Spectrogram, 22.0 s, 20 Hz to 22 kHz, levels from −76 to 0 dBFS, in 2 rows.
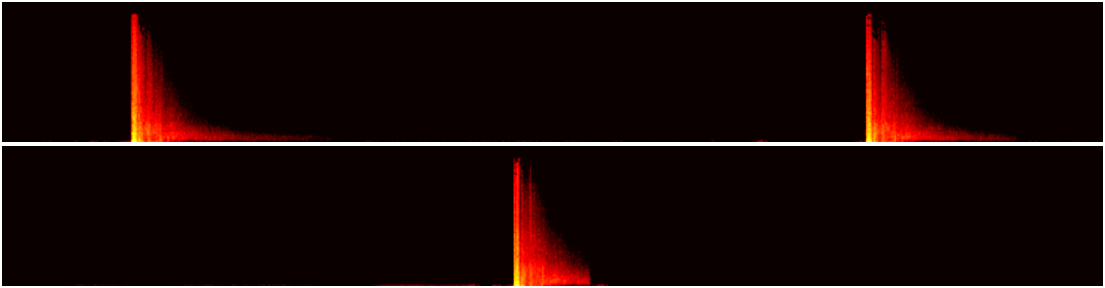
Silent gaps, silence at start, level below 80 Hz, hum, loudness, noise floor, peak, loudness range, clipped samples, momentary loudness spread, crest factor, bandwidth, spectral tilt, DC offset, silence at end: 7.67-8.38 s, 15.80-15.89 s; 1.3 s; -38 dBFS; none; -22 LUFS; -79 dBFS; 0 dBFS; 1 LU; under 0.1%; 23 LU; 32 dB; 17 kHz; -3.5 dB/octave; under 0.1%; 5.45 s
